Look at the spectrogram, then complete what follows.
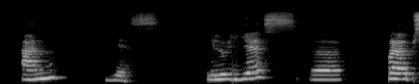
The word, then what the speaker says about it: Agnès: dans une famille et le prénom Agnès se prononce Agnès en Angleterre et je n'aimais pas du tout cette prononciation-là. Et en fait, le monsieur chez qui j'habitais n'arrivait pas à comprendre comment il pouvait prononcer mon nom. Et un jour, il me dit, yes, of course, Anne, and yes. Anne, yes.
